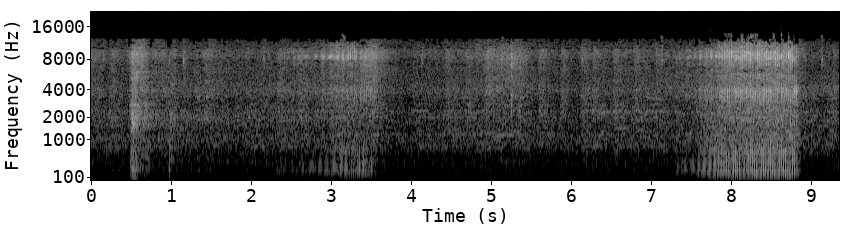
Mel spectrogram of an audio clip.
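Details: Sleeping French Bulldog: two long, loud rattling snores about five seconds apart with quiet breathing between; snoring.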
